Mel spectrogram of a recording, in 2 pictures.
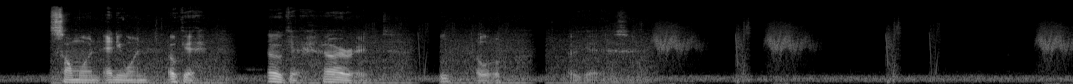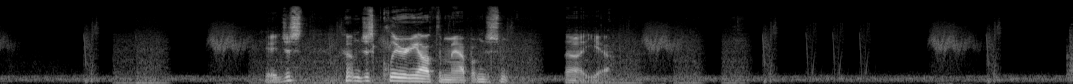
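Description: Short electronic whooshes and thuds sound as a video game character runs and jumps.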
